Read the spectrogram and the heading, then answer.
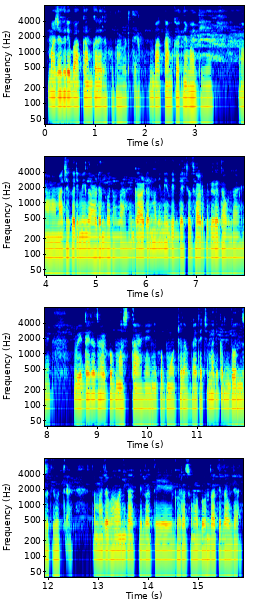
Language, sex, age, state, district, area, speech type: Marathi, male, 18-30, Maharashtra, Wardha, rural, spontaneous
